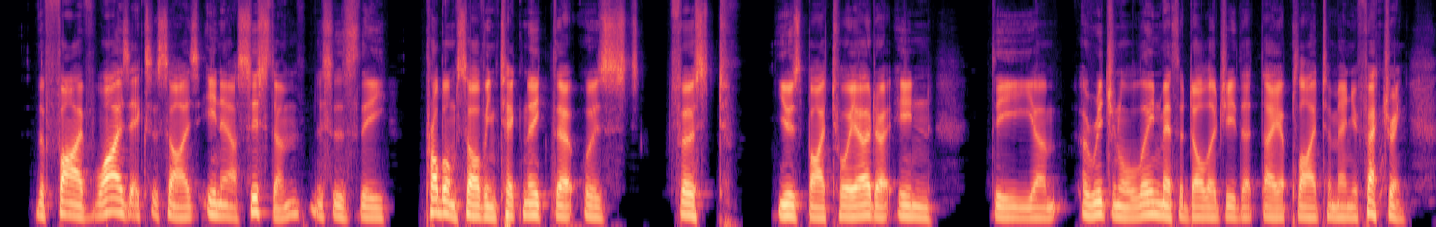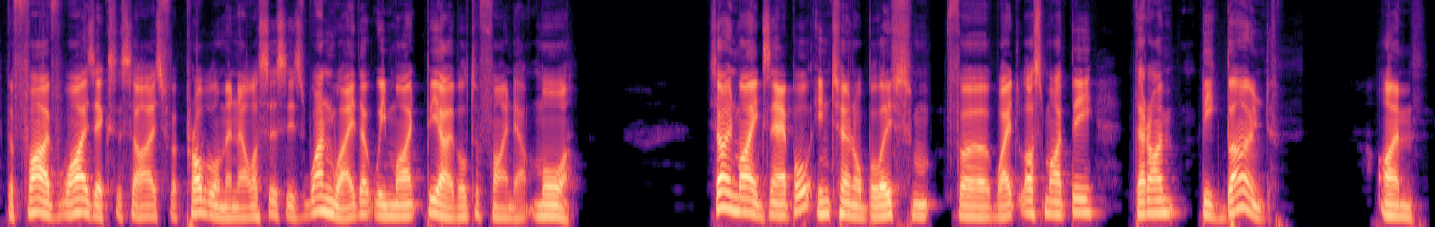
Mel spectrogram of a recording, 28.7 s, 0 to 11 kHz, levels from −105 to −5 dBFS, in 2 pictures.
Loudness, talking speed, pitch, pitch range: -20 LUFS, 135 wpm, 115 Hz, 105-135 Hz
